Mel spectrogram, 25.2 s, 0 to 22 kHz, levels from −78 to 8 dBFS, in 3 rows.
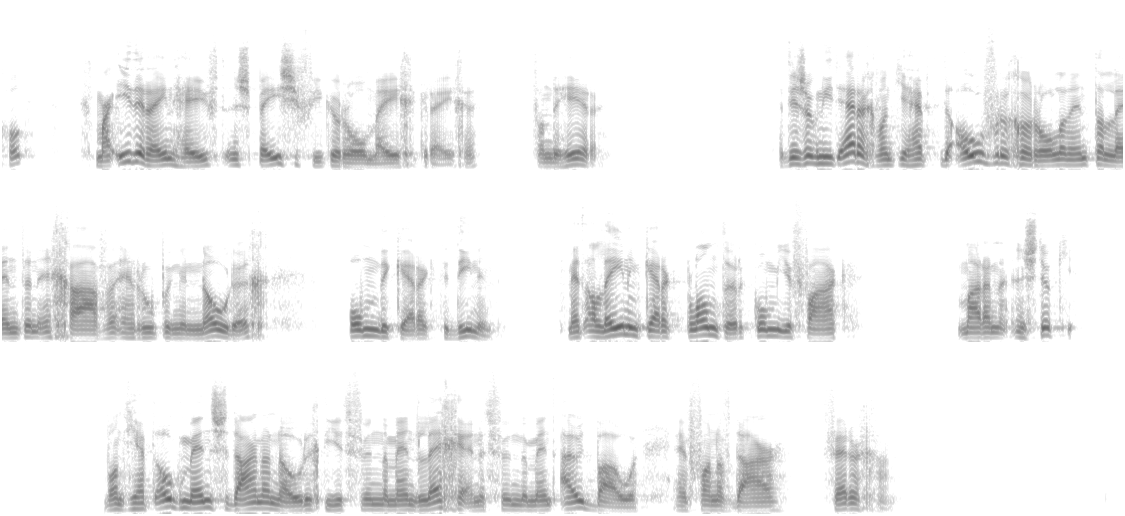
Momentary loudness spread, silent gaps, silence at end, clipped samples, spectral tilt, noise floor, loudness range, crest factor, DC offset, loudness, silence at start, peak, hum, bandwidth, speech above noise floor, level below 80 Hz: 11 LU; 3.77-3.98 s, 4.71-5.78 s, 10.91-11.03 s, 12.33-12.59 s, 15.01-15.59 s, 16.62-17.59 s, 22.88-22.98 s; 1.75 s; under 0.1%; -5.5 dB/octave; under -90 dBFS; 6 LU; 20 dB; under 0.1%; -37 LUFS; 0 s; -18 dBFS; none; 13 kHz; over 53 dB; -84 dBFS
